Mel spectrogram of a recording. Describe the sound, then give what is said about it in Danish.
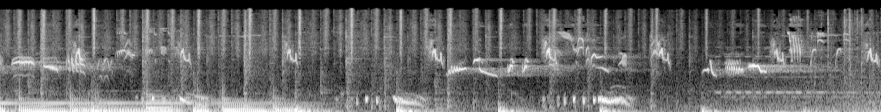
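Low, throaty dove coos repeat in the first few seconds, with a steady chorus of small birds, including sparrows and blackbirds, chirping and tweeting throughout, heard through an open window on a summer day. “Altså, jeg har spurgt ham, og han har sagt, at der vil være spurve, formentlig gråsbåge, duer, solsort.”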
